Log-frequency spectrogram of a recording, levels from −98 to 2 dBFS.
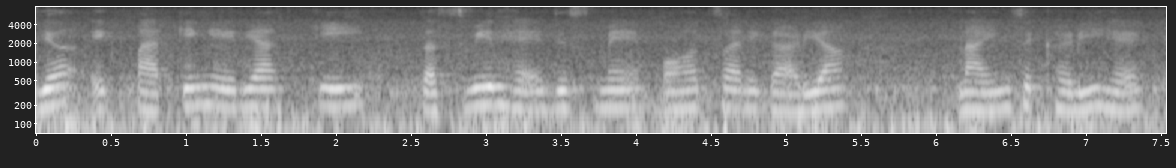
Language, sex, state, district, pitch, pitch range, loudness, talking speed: Hindi, female, Gujarat, Valsad, 170 Hz, 125-185 Hz, -19 LUFS, 120 wpm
